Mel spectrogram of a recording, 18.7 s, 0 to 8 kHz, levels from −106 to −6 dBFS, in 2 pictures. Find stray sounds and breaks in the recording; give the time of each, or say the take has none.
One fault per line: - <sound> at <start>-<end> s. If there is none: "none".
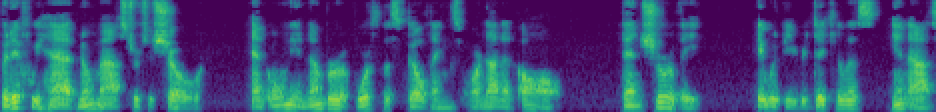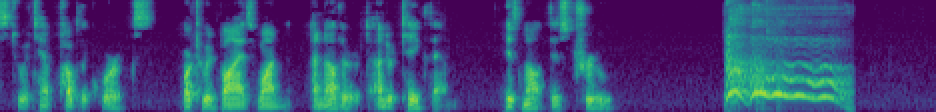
- bark at 16.6-17.9 s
